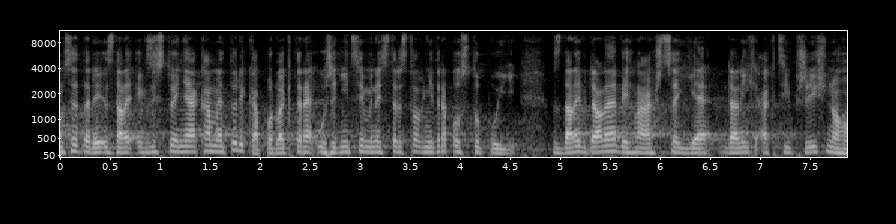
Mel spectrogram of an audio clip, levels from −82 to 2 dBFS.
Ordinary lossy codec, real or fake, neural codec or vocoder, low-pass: Opus, 24 kbps; real; none; 9.9 kHz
